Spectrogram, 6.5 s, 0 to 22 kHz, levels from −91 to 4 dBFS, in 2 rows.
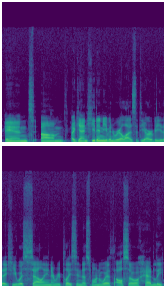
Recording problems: none

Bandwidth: 18 kHz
